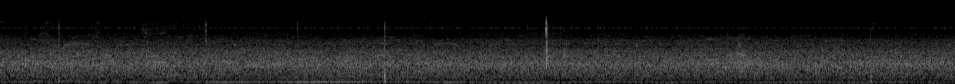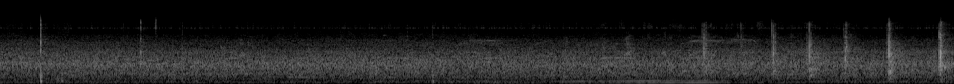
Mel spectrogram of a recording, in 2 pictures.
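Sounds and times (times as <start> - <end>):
outdoor background noise: 0.0 - 19.0
faint clicks: 10.9 - 11.5.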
